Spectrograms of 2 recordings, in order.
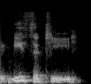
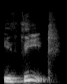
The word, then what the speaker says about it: Ethete: I mean, we have a town near us in Lander called Ethatee, but anybody looking at it would think Ethete.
